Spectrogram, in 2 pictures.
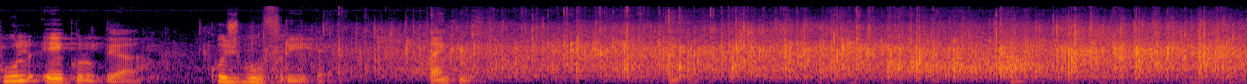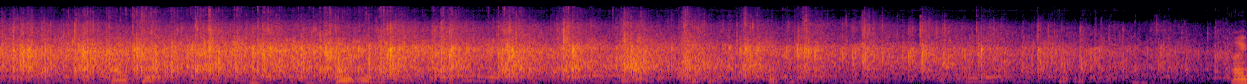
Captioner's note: applause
